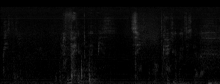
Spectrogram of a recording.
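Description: Faint whispered, off-microphone speech in a few brief snatches, over a low steady electrical hum.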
